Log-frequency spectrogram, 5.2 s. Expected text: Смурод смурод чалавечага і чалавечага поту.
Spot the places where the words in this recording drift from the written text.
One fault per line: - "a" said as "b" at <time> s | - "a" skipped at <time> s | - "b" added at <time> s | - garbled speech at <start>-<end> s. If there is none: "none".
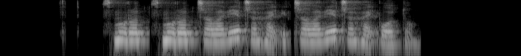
none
